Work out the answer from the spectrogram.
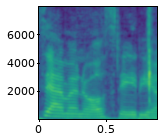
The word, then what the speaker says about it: San Manuel: It's San Manuel Stadium.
